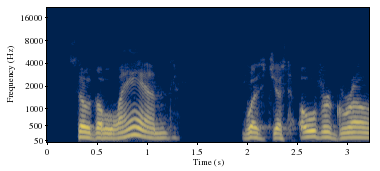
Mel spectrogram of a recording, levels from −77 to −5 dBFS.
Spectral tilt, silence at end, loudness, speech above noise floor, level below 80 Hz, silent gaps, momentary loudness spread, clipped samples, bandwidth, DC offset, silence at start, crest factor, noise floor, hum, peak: -10.5 dB/octave; 0 s; -23 LUFS; 61 dB; -64 dBFS; none; 7 LU; under 0.1%; 5.2 kHz; under 0.1%; 0.3 s; 16 dB; -83 dBFS; none; -6 dBFS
